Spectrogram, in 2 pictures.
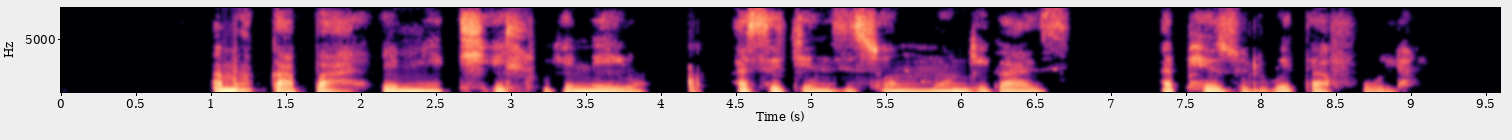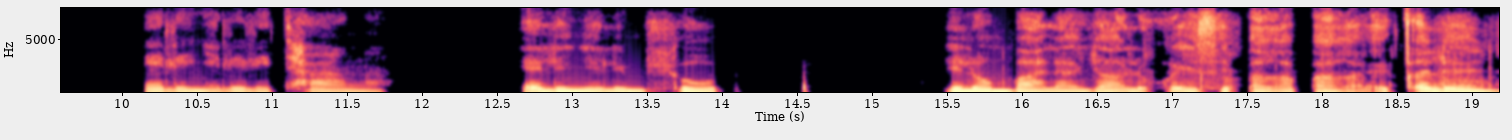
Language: North Ndebele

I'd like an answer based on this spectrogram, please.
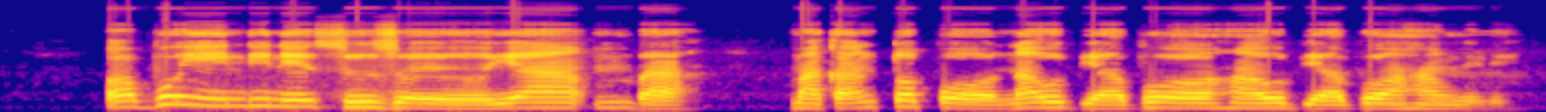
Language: Igbo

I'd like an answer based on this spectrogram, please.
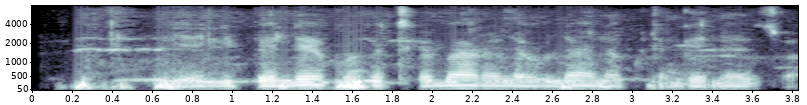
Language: Swahili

